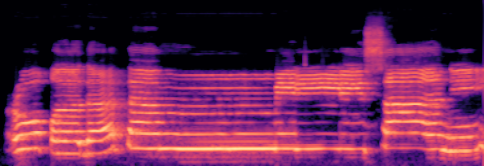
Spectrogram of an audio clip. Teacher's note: تنوین کو ہم نے میم مشدد کے ساتھ ملا کر غنہ کر کے پڑھنا ہے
